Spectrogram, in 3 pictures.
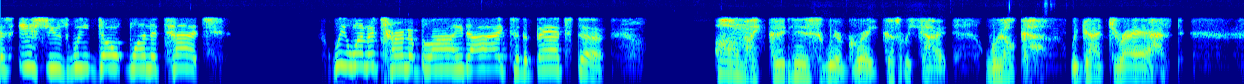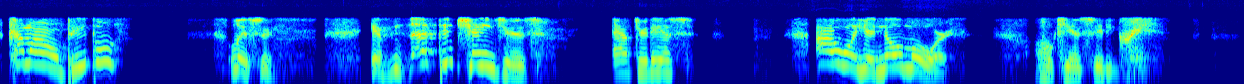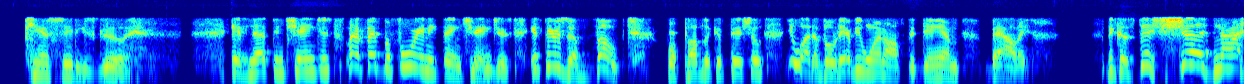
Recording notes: Taking fans phone calls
